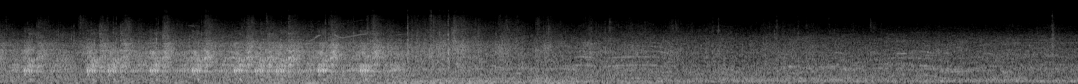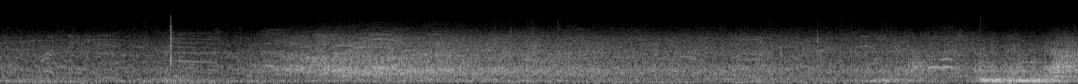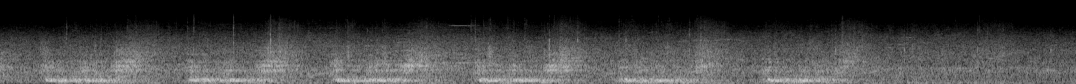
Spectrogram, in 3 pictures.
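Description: Ballpark crowd murmur with stadium music. Sustained chords fill the first few seconds, and near the end a rhythmic pattern of low notes repeats about every second and a half.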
